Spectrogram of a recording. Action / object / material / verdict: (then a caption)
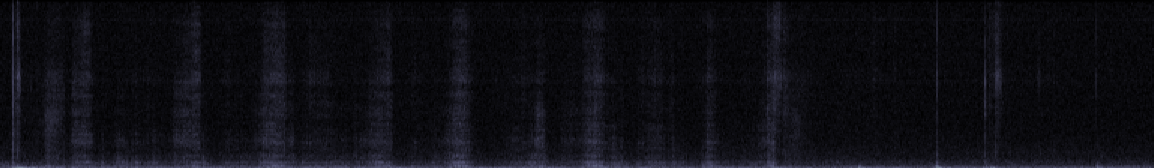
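scrape / steel pen nib on paper sheet / paper / none. A red plastic fountain pen with a steel nib, held in the fingers, writes cursive on a flat white paper sheet resting on a hard surface. The nib scratches across the paper in a steady run of short, bright rasping strokes over a constant low hum.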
